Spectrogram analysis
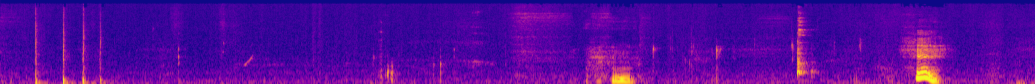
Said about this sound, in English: Sorry, I got the hiccups.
